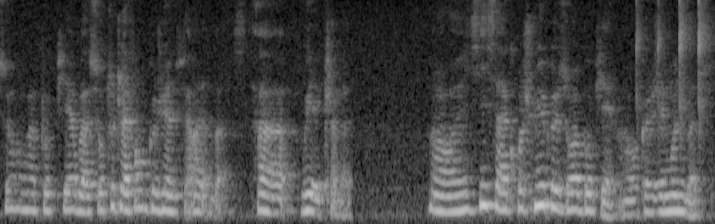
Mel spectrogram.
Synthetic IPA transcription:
syʁmapopjɛʁbasyʁt̪ut̪lafɔʁmkəʒəvjɛ̃məfɛ̰ʁba̰ | awiavɛkla̰ba̰z | aɔʁisisaːkχɔʃmjøkəsyʁmapopjɛːʁa̰lɔʁkəʒɛmwɛ̃d̪əbɔn

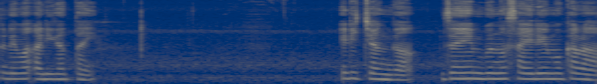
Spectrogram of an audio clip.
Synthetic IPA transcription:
so̞ɾe̞βaʔaɾʲiɡat̪ai | e̞ɾʲit͡ɕãŋɡa | d͡zẽ̞ɰ̃ẽmbɯ̟nːo̞saiɾeːmokaɾa

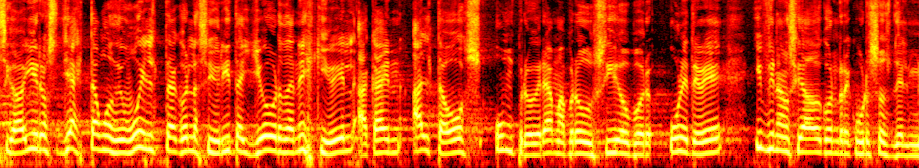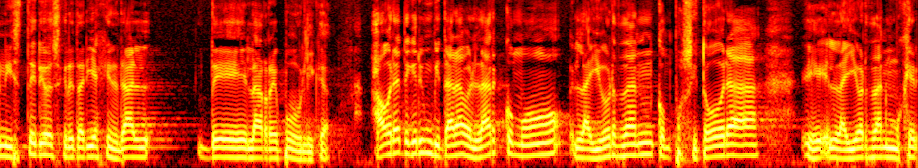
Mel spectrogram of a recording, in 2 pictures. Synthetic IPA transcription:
sikaβajeɾo̞sɟ͡ʝaest̪amozðeβwe̞lt̪ako̞nlaseɲo̞ɾit̪aʝoɾð̞anehkiβe̞la̰kaenalt̪aosumpɾoɣɾamapɾo̞ðusið̞opoɾunet̪eβe | ifinansjað̞oko̞nrekuɾso̞sðe̞lminist̪eɾjoðesekɾet̪aɾiaxeneɾal | d̪elarepuβlika | ao̞ɾat̪ekjeɾoimbit̪aɾaːβlaɾkomolaʝoɾðaŋko̞mpo̞sit̪oɾa | elaʝo̞ɾðanmːuxeɾ

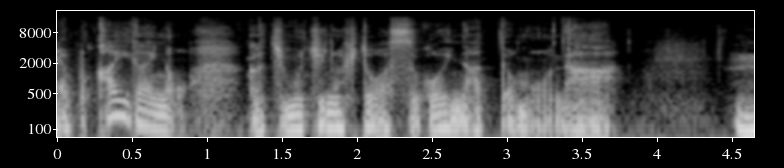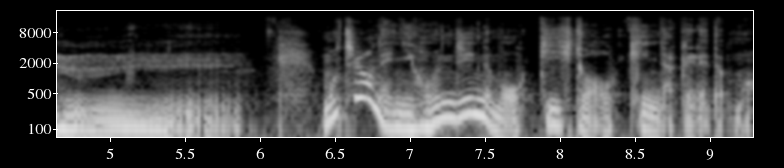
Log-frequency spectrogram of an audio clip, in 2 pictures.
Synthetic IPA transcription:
japːakʰaiɡaino̞ɡ̥at͡ɕimo̞t͡ɕino̞çi̥t̪o̞βa̰sɨɡo̞inʔa̰t̪ːe̞o̞̰mo̞ɯ̟na | ɯ̟̃ | mo̞t͡ɕiɾõ̞nːe̞ɲ̟iɦõ̞ɲ̟d͡ʑĩnd̪e̞mo̞̰o̰kʲːiːçi̥t̪o̞βa̰okʲːĩːnd̪ake̞ɾe̞d̪o̞mo̞

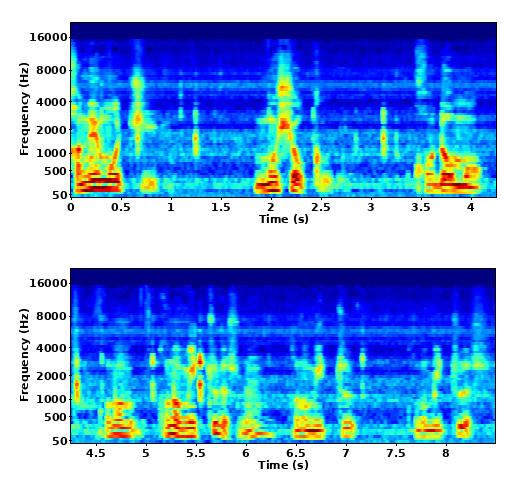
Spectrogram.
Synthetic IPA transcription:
kʰane̞mot͡ɕḭ | mɯ̟ɕo̞kɯ̰ | kʰo̞d̪o̞mokʰonokʰo̞nomʲitt͡sɨd̪e̞sɨne̞kʰonomʲitt͡sɨ | kʰo̞nomʲit͡sɨd̪e̞sɨ̥

